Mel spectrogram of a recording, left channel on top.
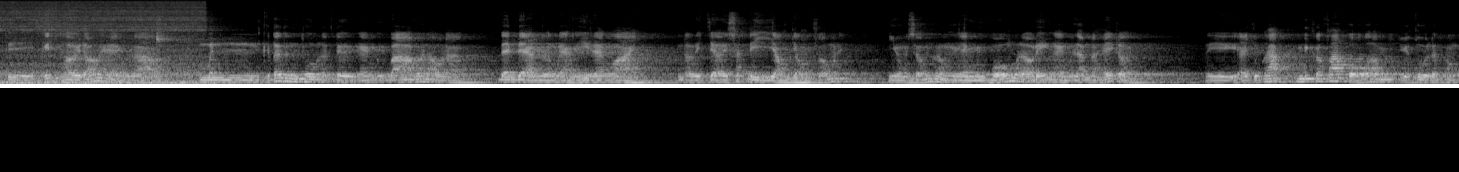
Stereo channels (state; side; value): silent; right; digital silence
